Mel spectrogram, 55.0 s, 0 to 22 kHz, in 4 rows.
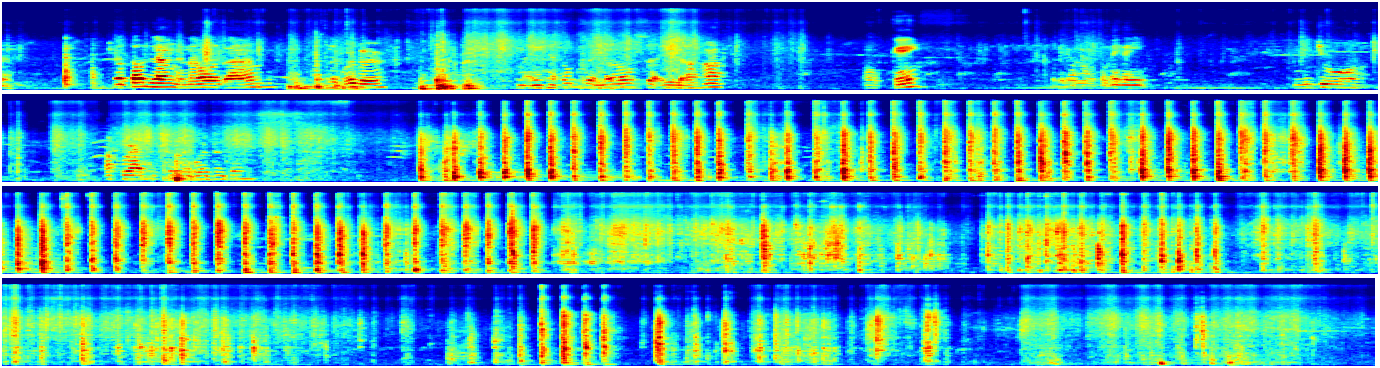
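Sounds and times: ice crunching and rattling: 2.0 - 8.1, 14.2 - 55.0
ice being pounded in bag: 4.2 - 7.2, 14.3 - 50.8, 51.5 - 54.5.

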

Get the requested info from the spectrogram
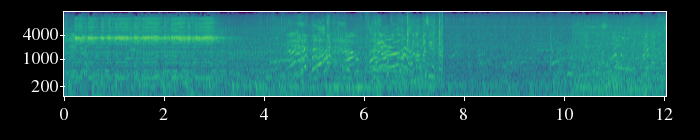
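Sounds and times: music with held notes: 0.0 - 12.0
girls shouting and cheering: 4.2 - 7.6.

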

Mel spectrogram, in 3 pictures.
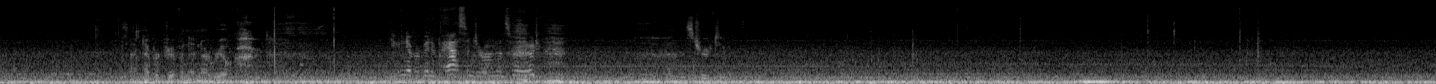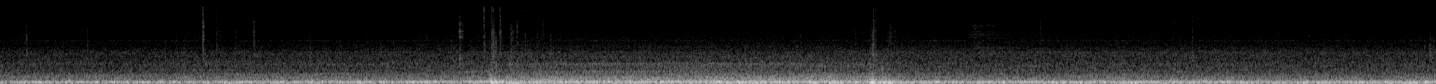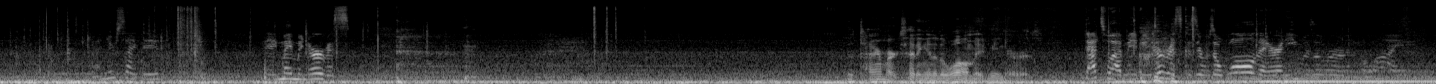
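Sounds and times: road and tyre noise in car cabin: 0.0 - 43.0.

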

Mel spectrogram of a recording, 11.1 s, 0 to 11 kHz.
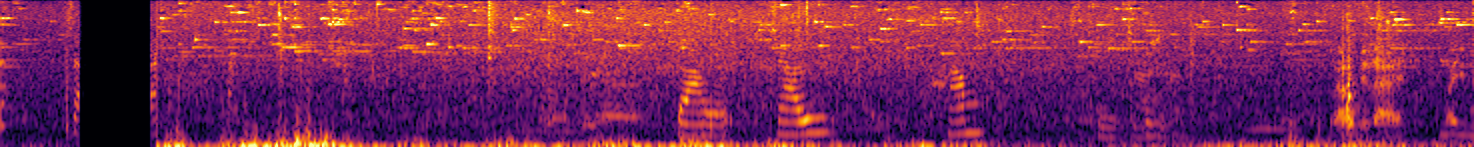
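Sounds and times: low rumbling on microphone: 1.2 - 7.6
faint high tinkling: 1.2 - 11.0.

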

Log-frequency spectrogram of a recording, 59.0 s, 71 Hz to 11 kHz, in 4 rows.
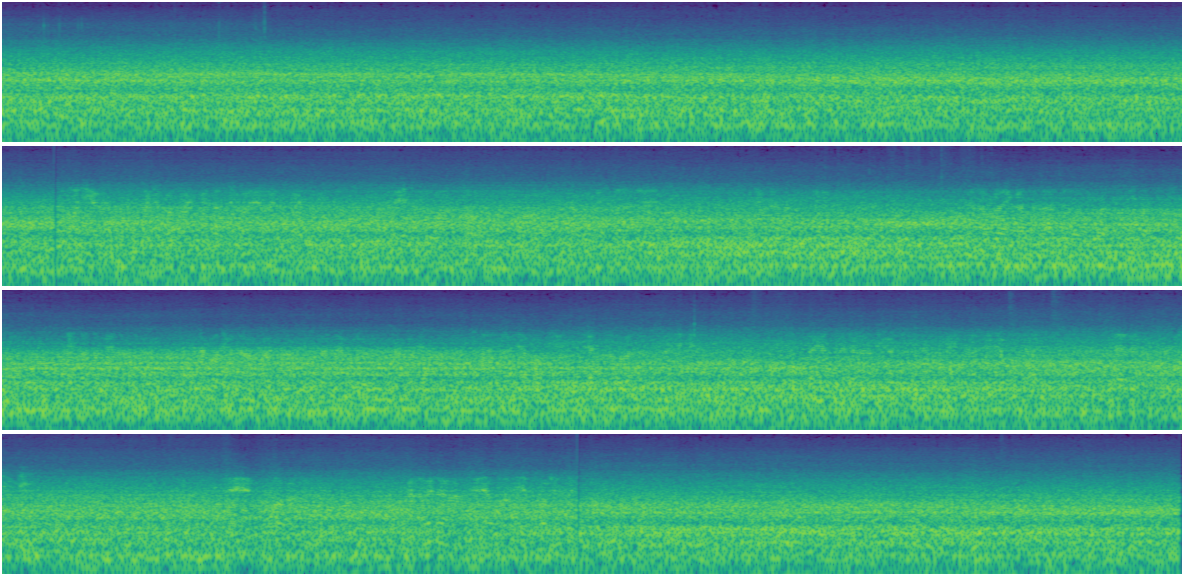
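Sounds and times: airliner cabin noise: 0.0 - 59.0.

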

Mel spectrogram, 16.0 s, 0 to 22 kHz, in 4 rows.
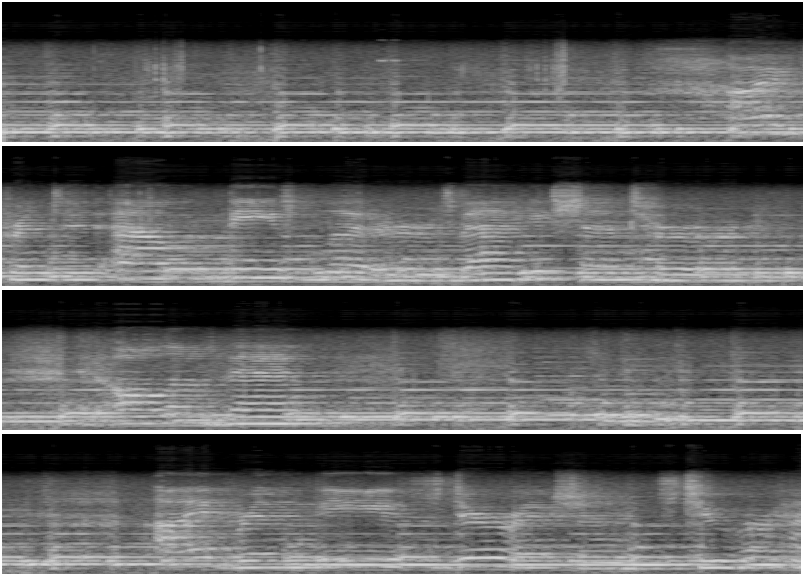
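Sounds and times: ukulele strumming: 0.0 - 16.0.

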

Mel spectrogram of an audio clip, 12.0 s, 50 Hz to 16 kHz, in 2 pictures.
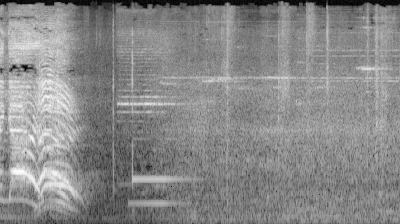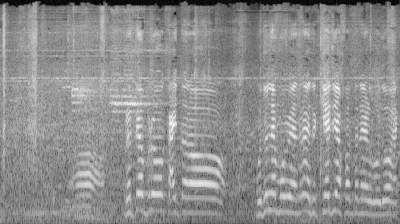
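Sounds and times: steady background noise: 0.0 - 12.0
horn-like tone: 1.9 - 2.9.

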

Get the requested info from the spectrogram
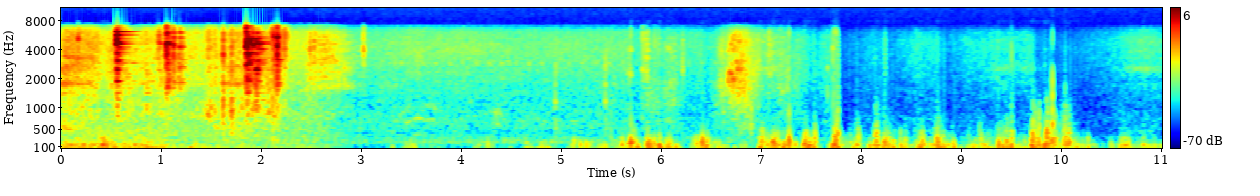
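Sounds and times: wind buffeting microphone: 0.0 - 1.6, 4.2 - 11.0.

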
